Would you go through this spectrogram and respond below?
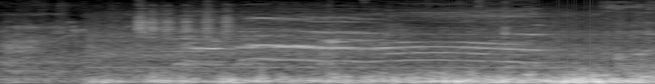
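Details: Puppy from a litter of six, some with eyes open and some still closed, gives a thin, wavering whine that slides up and down for about two seconds over low rumbling handling noise.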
